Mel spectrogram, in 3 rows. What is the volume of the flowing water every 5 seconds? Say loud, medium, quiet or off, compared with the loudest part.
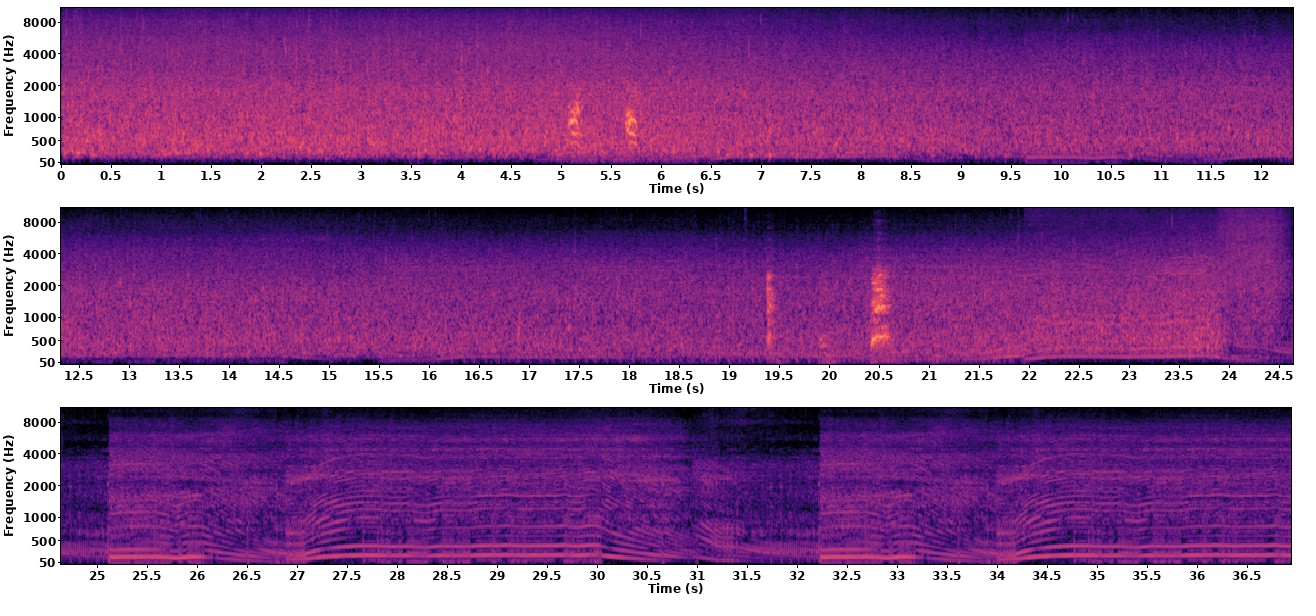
loud, loud, medium, medium, medium, off, off, off.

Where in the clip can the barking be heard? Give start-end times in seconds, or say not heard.
4.8-6.4, 19.4-21.1.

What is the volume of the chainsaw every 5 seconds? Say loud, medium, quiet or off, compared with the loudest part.
off, medium, medium, medium, loud, loud, loud, loud.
